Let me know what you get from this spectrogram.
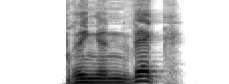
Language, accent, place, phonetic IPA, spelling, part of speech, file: German, Germany, Berlin, [ˌbʁɪŋən ˈvɛk], bringen weg, verb, De-bringen weg.ogg
- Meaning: inflection of wegbringen: 1. first/third-person plural present 2. first/third-person plural subjunctive I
